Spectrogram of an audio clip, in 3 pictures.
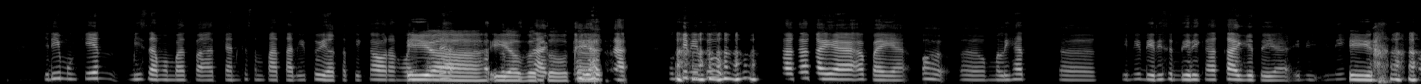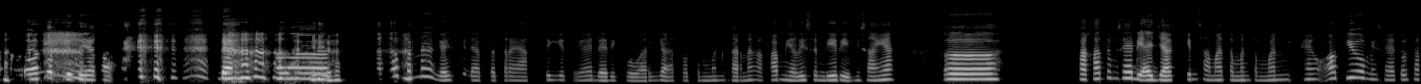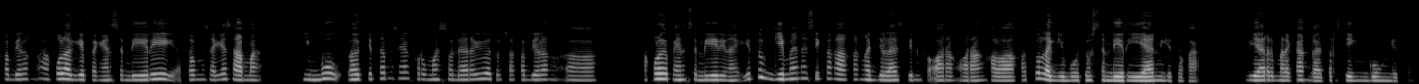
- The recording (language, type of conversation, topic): Indonesian, podcast, Kapan kamu merasa paling nyaman menikmati waktu sendirian, dan seperti apa momen itu?
- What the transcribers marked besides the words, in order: tapping; distorted speech; laughing while speaking: "gitu ya, Kak?"; chuckle; teeth sucking; chuckle; laughing while speaking: "Iya"; laugh; laughing while speaking: "Iya"; in English: "Hang out"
